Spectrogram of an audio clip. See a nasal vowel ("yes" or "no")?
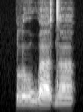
yes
